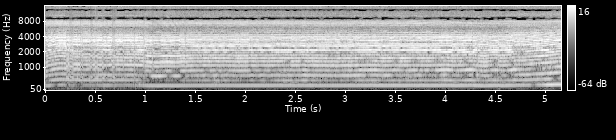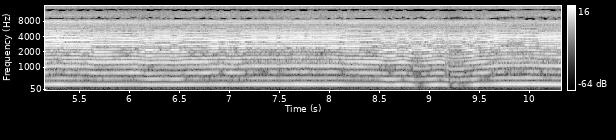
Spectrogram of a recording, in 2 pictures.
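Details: Cox .020 Tee Dee nitro glow model engine on thrust test stand: piercing, steady high whine around two hundred cycles, climbing slightly as it leans out; about six ounces thrust, runs great; normal running.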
